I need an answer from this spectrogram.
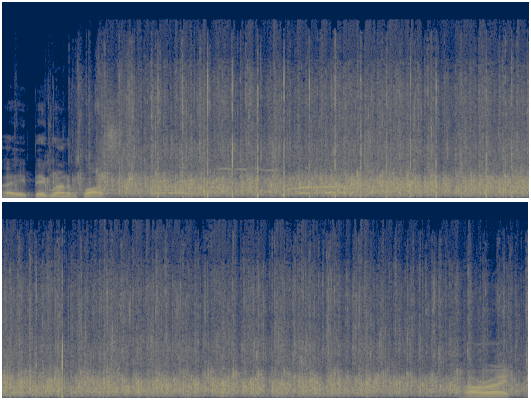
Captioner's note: applause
